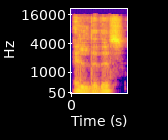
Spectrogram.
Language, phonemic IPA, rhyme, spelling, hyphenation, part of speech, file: Norwegian Bokmål, /ˈɛldədəs/, -əs, eldedes, el‧de‧des, verb, Nb-eldedes.ogg
- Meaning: past of eldes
